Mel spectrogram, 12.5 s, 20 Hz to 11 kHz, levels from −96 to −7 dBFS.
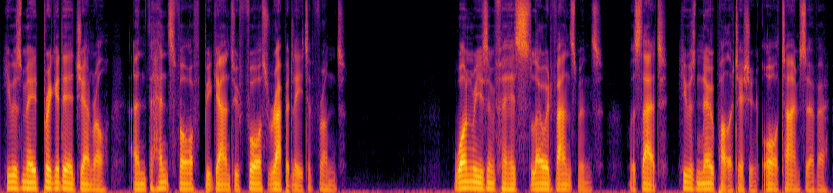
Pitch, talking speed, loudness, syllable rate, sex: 90 Hz, 140 wpm, -23 LUFS, 4.9 syllables/s, male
